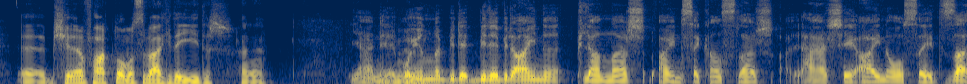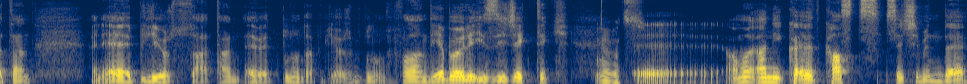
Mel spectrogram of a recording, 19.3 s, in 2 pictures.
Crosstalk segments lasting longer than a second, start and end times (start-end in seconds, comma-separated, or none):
none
